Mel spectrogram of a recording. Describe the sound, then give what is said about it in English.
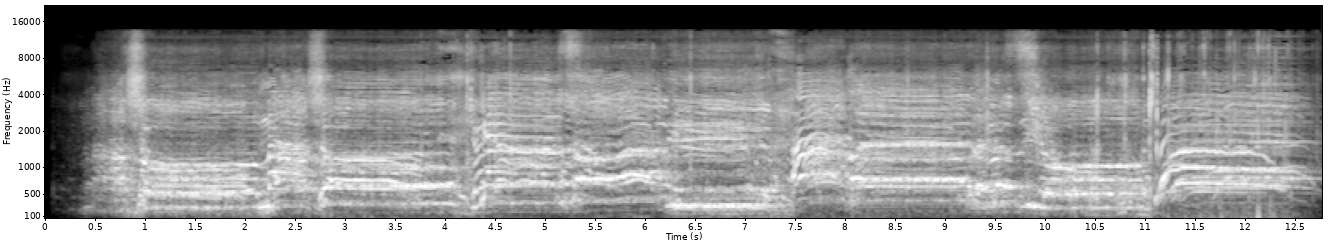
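French Green Party supporters on an election night sing the French national anthem and cheer, a loud chorus of many voices starting abruptly and continuing without a break, with shouts and cheering mixed into the singing. “Meanwhile, Green Party supporters sang the French national anthem and cheered”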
